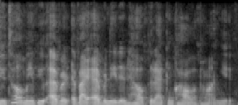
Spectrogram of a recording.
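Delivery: ordinary talk, nothing marked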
